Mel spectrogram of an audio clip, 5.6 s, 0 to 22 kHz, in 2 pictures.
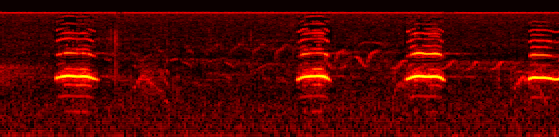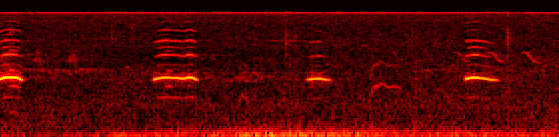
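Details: Female osprey fish-calling at her nest at Loch of the Lowes, Scotland, on 19 May 2022, shortly after her first chick hatched, as her mate arrives with a fish: loud, piercing high whistled yelps in short separated bursts, then a low rumble.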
